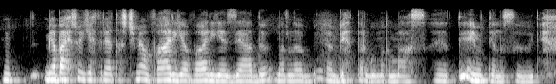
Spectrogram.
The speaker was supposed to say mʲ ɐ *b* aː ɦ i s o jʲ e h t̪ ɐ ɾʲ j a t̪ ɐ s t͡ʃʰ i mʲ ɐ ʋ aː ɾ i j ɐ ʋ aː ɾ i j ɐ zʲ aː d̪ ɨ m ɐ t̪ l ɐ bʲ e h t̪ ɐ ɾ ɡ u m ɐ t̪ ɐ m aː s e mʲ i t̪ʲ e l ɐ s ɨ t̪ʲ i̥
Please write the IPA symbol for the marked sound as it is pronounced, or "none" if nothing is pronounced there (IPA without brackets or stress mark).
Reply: b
